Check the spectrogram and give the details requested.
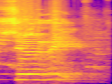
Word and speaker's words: serai: Je serai. Remarquez bien la prononciation. On dit ré ici. Au futur, c'est ré.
